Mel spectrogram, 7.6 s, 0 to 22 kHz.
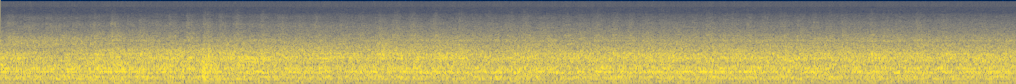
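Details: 1996 Force 40 hp two-stroke outboard, 20-inch long shaft remote, 145 psi compression on both cylinders, new plugs, impeller and fuel filter, cleaned fuel system: steady, even drone with a low hum, no knocks or misses; runs smoothly.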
